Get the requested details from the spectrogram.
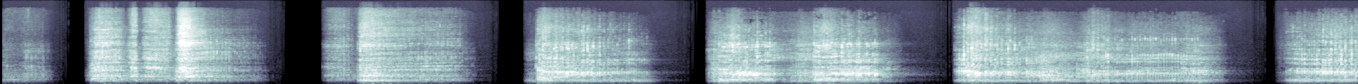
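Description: Heavy, throaty lion roars rumble out in bursts of one to three seconds, broken by brief pauses. Each roar is rough and powerful, rich in low tones, with no other sounds intruding.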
